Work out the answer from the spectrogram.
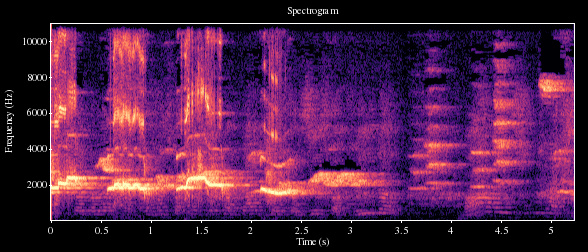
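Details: A captive-bred male White-necked thrush sings slow, clear, fluting whistled phrases, each about half a second long, then softer, higher notes trail off toward the end.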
